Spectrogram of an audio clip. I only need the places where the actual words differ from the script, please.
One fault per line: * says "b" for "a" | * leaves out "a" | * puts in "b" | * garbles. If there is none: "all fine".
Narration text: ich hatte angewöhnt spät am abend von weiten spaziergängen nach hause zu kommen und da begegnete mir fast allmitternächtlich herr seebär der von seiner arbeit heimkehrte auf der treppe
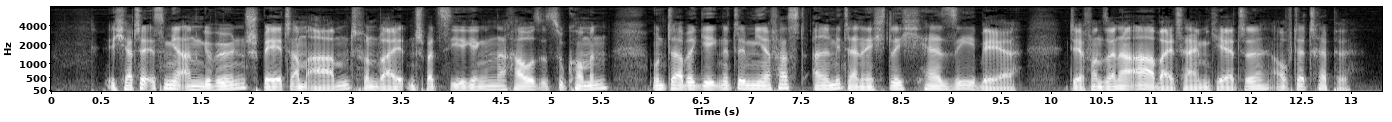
* puts in "es mir"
